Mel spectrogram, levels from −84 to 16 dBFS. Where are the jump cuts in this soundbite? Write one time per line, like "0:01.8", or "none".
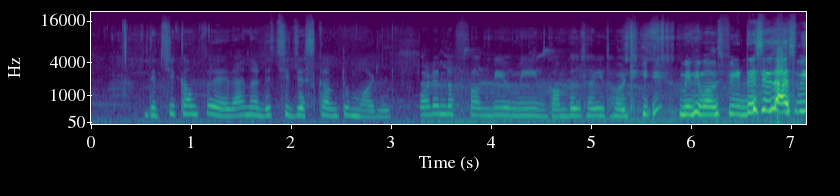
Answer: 0:03.1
